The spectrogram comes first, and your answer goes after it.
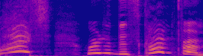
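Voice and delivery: very high, loud startled cry.

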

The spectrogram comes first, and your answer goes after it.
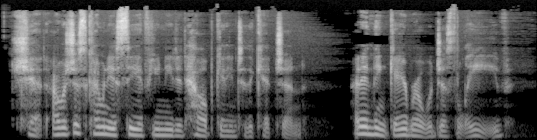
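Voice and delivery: plain reading voice

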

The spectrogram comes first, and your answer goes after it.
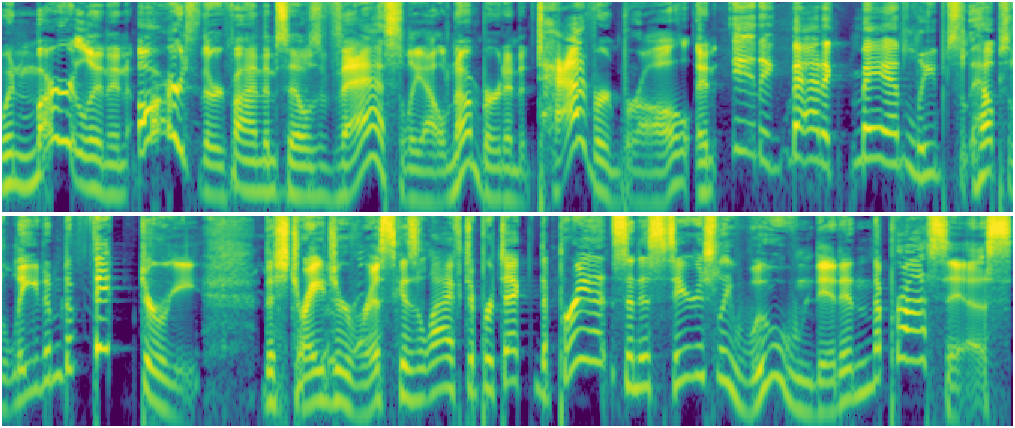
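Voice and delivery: high cartoon voice with big swooping pitch swings. Reading an episode description in the requested voice: halfway between Goofy and Mickey Mouse. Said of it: "a halfway between Goofy and Mickey Mouse".

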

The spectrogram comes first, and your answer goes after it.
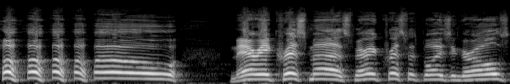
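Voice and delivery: belted loudly, each "ho" stretched out. Greeting boys and girls after being introduced: Santa Claus voice. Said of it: "the big man himself, Santa Claus!".

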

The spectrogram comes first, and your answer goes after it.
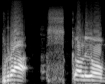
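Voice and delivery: put-on Jamaican accent. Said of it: "he talked in that Jamaican accent".

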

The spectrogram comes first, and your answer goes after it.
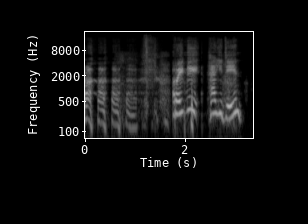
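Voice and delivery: put-on Scottish accent. Podcast hosts introduce themselves and greet each other in a mock Scottish accent. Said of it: "Are we going to talk Scottish".

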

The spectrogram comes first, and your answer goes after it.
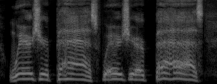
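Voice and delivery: high, screamed, insistent, repeated yelling. Retelling a man confronting the speaker near a stage, imitating someone screaming. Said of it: "And he's screaming at me".

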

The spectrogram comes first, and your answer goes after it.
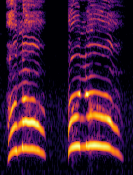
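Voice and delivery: high, loud, reedy troll wail, not stretched out. Narrator reading a story, the troll cries out in a thin reedy troll voice. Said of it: "le troll s'écrie de sa voix fluette".

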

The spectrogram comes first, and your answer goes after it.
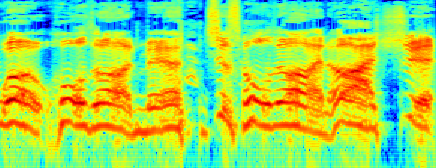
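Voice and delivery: fake, put-on manly voice. Narrating a story, he breaks in to show off: new man voice. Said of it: "This is my new man voice".

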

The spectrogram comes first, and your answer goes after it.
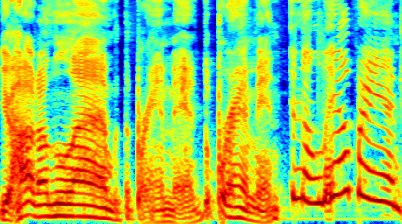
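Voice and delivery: put-on Southern accent. Taking up the prompt to try a southern place, in a southern accent. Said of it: "pull like a Southern accent out".

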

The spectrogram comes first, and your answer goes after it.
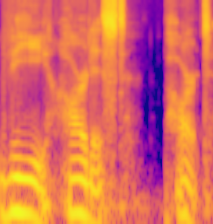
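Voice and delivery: leaning heavily on hardest, strong stress. Asking about the hardest part of opening a gym, strong stress on hardest. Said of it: "I'm emphasizing. Not the easiest, but the hardest".

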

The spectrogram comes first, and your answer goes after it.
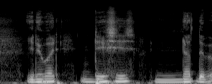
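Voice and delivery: low, blustery blowhard politician voice. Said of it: "You do a really good impression".

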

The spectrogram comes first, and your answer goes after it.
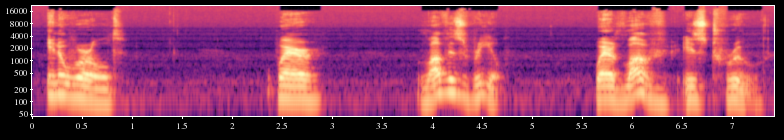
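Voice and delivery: epic movie trailer announcer voice. Asked by the others to perform a trailer: movie trailer announcer voice. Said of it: "Let's do the first ever, you know, honest movie trailer".

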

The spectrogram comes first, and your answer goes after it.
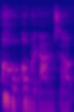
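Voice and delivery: flustered, freaked-out, panicked stammering babble. Retelling her reaction after nearly hitting someone: imitating her own freaked-out panic. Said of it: "I was so freaked out".

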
